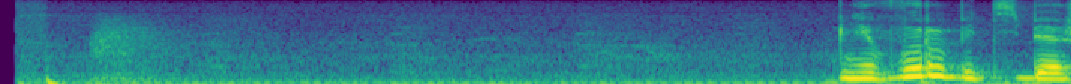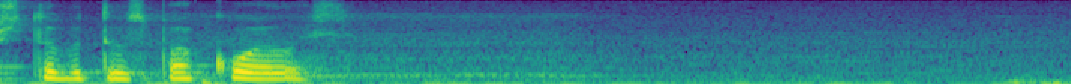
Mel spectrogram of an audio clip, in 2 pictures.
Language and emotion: Russian, angry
